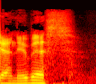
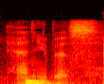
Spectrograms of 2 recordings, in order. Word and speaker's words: Anubis: Like, I just always say it like that. What about you guys? – Anubis. – I know, that's how it's supposed to be said, but it just comes out that way for some reason.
